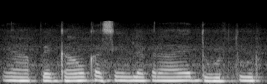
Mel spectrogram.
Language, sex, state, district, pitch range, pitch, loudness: Hindi, male, Uttar Pradesh, Lucknow, 170-175 Hz, 175 Hz, -12 LUFS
